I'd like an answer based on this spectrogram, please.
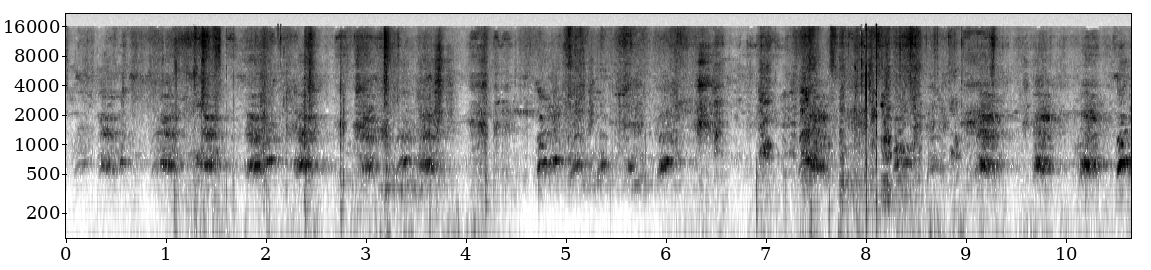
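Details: Major, a German Shepherd with a burst of energy after a walk, playing in lake water: steady, nasal, high whining yelps repeated about twice a second with short pauses, over water splashing and a person's voice.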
